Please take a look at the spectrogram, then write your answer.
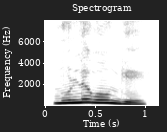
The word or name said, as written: ಮುಳ್ಳುವೊಂಗೆ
